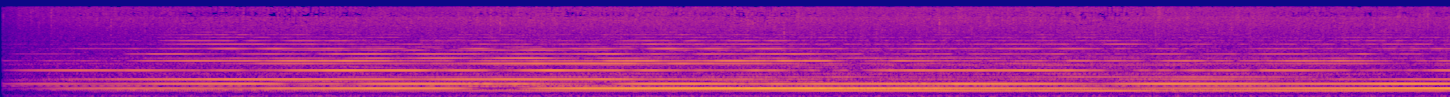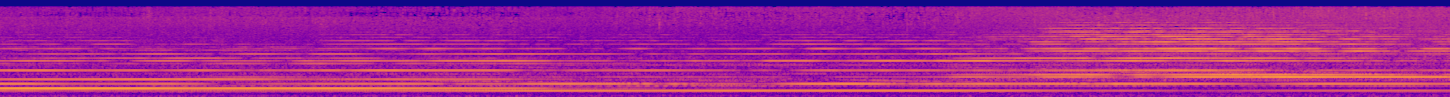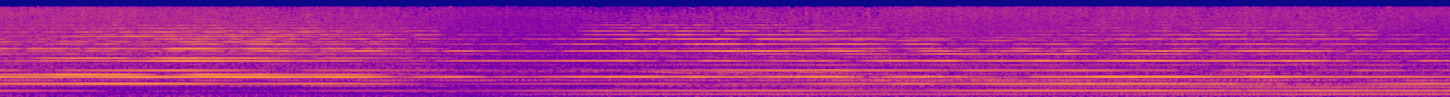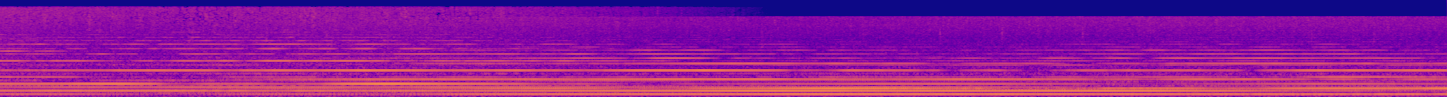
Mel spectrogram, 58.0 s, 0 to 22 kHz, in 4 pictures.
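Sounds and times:
tornado siren with pentatonic tones: 0.0 - 57.9.

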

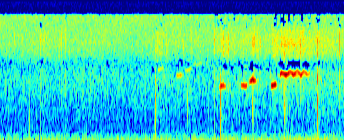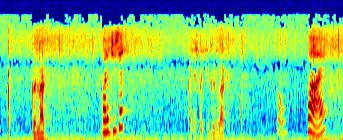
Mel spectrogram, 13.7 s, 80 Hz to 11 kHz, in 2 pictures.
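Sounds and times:
steady hiss of rain-like noise: 0.0 - 13.7
man whistling a short wavering tune as he walks: 3.2 - 6.2
speech: 7.6 - 8.0, 8.9 - 9.6, 10.8 - 11.6, 12.4 - 13.5.

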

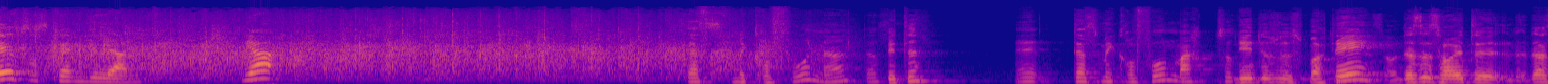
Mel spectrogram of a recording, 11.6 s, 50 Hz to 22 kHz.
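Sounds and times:
speech: 0.0 - 1.2, 1.8 - 2.3, 5.2 - 11.6
audience applause: 0.0 - 6.1.

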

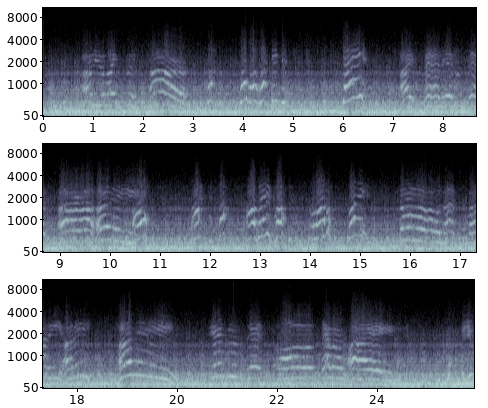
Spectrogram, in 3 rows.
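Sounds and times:
early gasoline buggy engine rumbling and rattling: 0.0 - 25.9
people speaking in raised voices: 0.8 - 5.0, 6.0 - 6.5, 7.2 - 10.8, 11.6 - 15.2, 15.8 - 24.4.

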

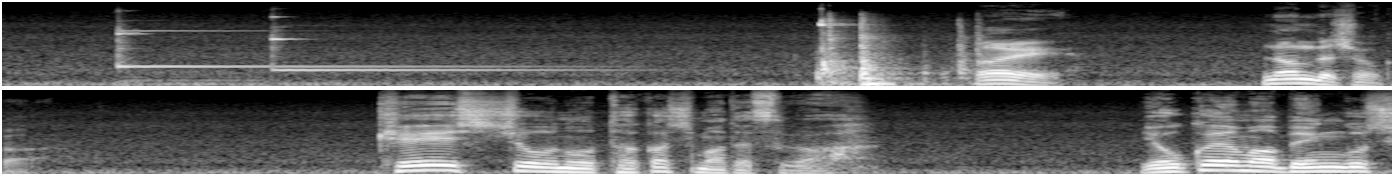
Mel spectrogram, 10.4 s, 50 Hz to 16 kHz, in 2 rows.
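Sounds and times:
doorbell chiming a two-tone ding-dong: 0.4 - 2.4
speech: 3.6 - 4.1, 4.7 - 5.4, 6.6 - 8.6, 9.5 - 10.4.

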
